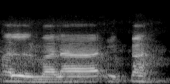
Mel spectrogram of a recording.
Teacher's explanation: گول تا کے اوپر وقف کریں گے تو گول تا جو ہے وہ ہا بن جائے گی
